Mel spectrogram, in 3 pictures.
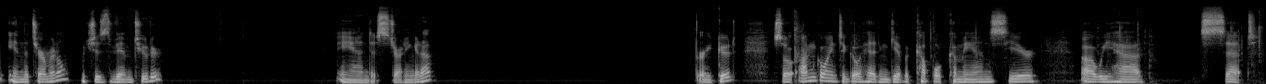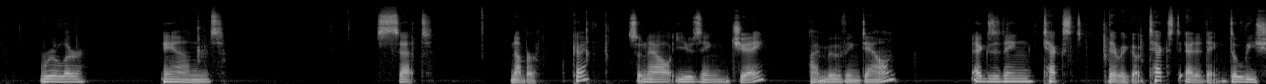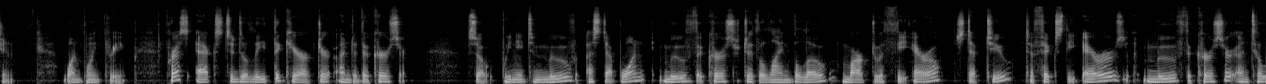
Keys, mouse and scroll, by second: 2.2 Return, 8.0 Escape, 8.6 shift+;, 9.3 Up, 9.8 Up, 10.1 Up, 10.8-13.4 typing, 15.3-17.3 typing, 17.5 Return, 18.5 Escape, 18.7 j, 22.8 j, 23.7 j, 24.1 k, 26.2 j.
